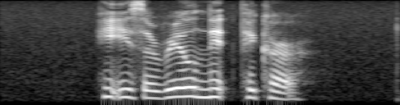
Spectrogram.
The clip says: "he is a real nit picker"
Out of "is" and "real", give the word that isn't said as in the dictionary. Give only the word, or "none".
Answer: none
